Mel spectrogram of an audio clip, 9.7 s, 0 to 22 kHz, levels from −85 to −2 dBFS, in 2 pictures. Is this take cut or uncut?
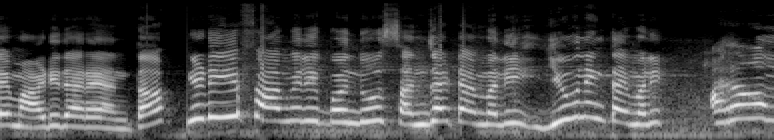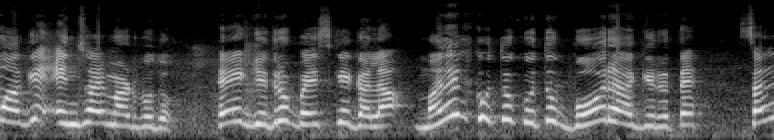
cut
